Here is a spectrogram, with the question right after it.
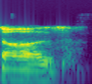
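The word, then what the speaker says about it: Os: But well, pronounced Oz with a Z.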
